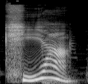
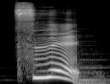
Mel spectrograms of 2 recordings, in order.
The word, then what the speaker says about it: 柿子: 柿子台语念作奇亚，奇亚，客语念作吃诶，吃诶。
